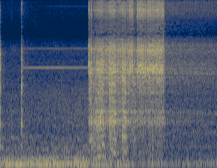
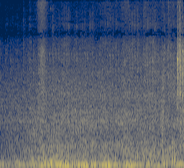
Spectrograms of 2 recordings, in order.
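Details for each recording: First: Maruti Suzuki Ertiga petrol, towed in with pickup issue, engine noise and stalling when accelerator released; after timing corrected via cam pulley: short crank catches cleanly into a smooth, steady idle that settles slightly higher; sounds perfect now. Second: Maruti Suzuki Ertiga petrol with engine timing problem, towed in, check engine light on: at idle heavy vibration, lots of missing, raspy "khar khar" engine noise; lumpy uneven idle, stalls when accelerator released; misfire from timing problem.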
